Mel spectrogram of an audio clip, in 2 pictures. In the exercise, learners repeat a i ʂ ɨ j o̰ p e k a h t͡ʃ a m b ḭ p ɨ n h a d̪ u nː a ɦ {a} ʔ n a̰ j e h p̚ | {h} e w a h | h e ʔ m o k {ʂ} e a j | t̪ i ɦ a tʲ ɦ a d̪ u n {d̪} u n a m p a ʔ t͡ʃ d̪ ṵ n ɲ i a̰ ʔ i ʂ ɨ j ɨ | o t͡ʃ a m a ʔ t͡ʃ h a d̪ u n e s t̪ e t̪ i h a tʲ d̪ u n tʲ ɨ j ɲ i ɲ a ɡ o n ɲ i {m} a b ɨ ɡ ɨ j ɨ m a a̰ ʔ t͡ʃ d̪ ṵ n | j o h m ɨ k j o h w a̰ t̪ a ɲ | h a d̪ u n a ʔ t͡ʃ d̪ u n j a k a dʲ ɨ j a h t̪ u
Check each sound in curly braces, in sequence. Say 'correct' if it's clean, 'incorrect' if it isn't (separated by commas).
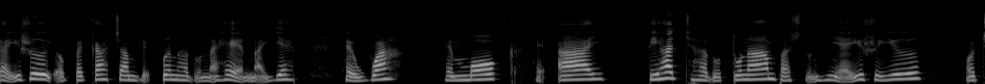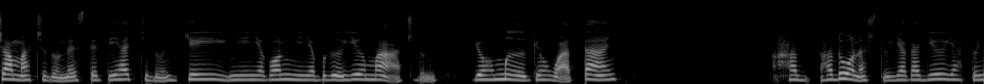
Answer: incorrect, correct, incorrect, incorrect, incorrect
